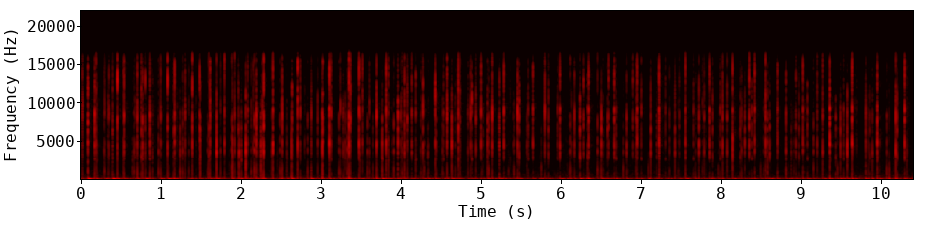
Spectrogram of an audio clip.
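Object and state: Textured glass candle jar.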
